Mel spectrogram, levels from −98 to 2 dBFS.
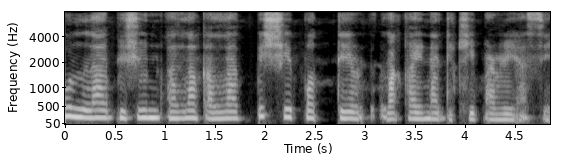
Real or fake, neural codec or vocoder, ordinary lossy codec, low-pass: fake; codec, 16 kHz, 2 kbps, FreqCodec, larger model; none; none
